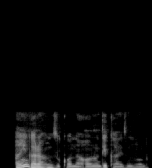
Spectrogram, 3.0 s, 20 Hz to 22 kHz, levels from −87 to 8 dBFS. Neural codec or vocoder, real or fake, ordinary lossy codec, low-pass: none; real; none; none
